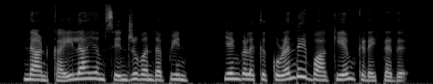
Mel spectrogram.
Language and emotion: Tamil, happy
